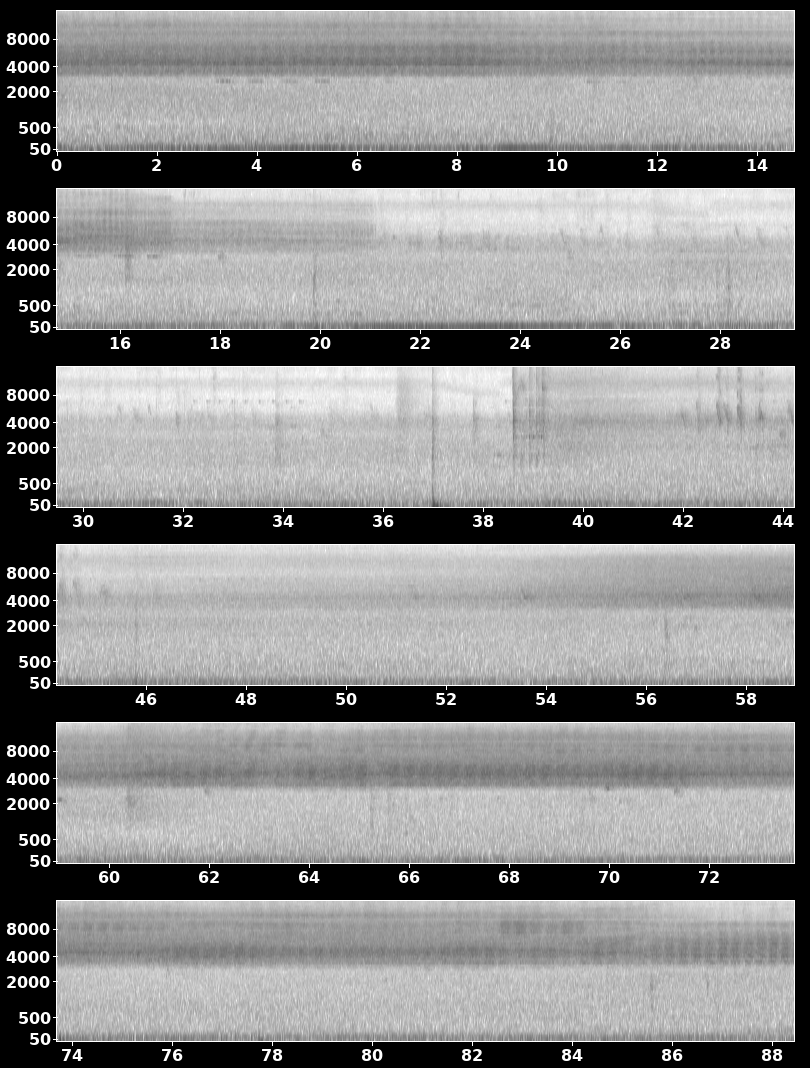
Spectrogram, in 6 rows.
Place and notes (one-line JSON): {"title": "港口路, Toucheng Township - next to the parking lot", "date": "2014-07-07 12:02:00", "description": "next to the parking lot, Cicadas sound, Birdsong, Very hot weather, Traffic Sound", "latitude": "24.88", "longitude": "121.84", "altitude": "5", "timezone": "Asia/Taipei"}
